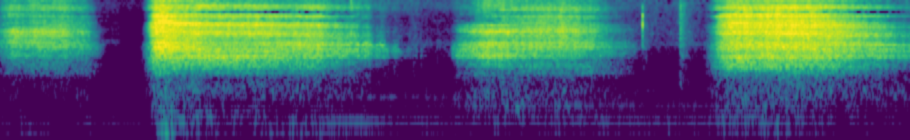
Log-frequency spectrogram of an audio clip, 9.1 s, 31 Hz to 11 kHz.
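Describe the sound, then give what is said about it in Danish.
Slow, deep breaths drawn in and pushed out, loud and airy, forming three long breathing cycles with brief pauses between them; no one speaks. Taken at the start of a Radio 24/7 programme recorded in a living room at home. “Må jeg lige tage bare lige tre dybe åndedrag, ja, så?”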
